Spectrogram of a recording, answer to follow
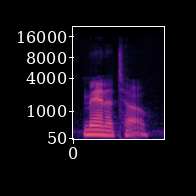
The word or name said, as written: Manitow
